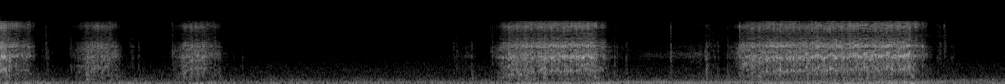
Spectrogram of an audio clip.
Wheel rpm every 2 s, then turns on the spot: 20, 10, 50, 50, 90.
none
